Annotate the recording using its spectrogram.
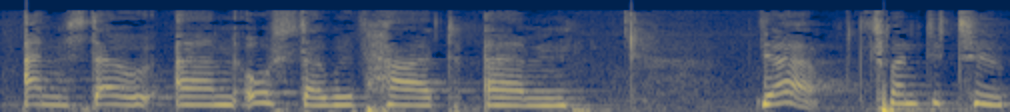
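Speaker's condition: Deafness; needs to see speaker's face

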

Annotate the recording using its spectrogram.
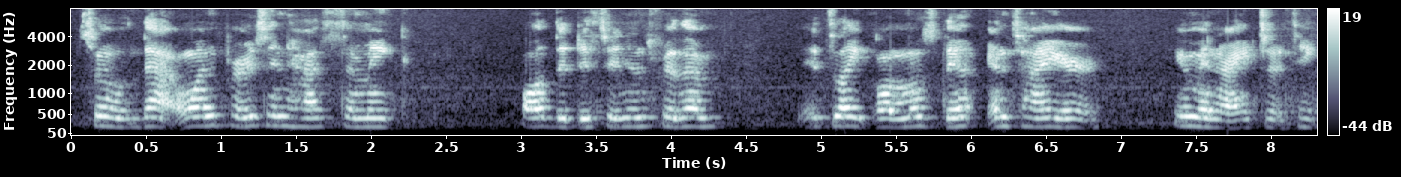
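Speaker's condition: Cerebral palsy

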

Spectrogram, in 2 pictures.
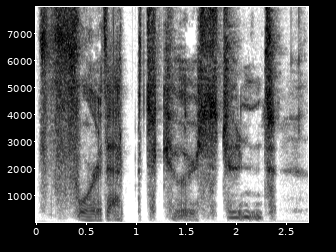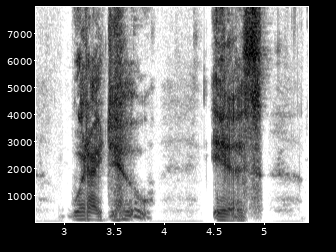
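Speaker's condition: Abductor spasmodic dysphonia; staccato syllables

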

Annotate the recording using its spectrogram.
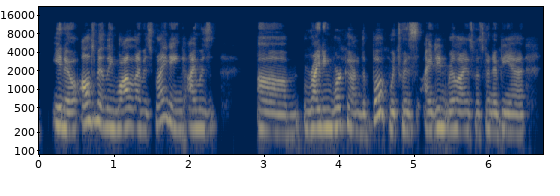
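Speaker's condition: Cleft palate; therapists

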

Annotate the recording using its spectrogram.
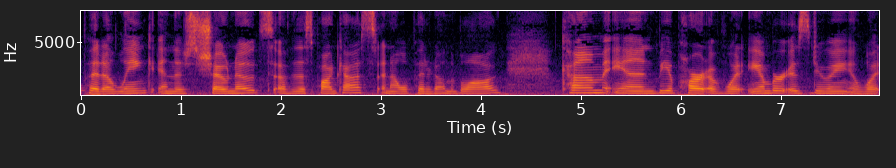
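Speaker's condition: No condition

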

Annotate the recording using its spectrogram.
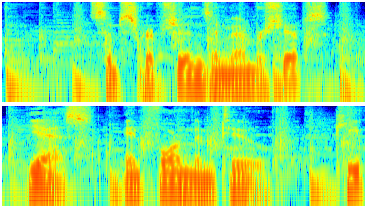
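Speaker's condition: No condition

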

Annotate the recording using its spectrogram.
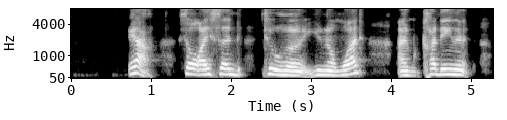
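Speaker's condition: Ataxic spastic cerebral palsy; affects walking

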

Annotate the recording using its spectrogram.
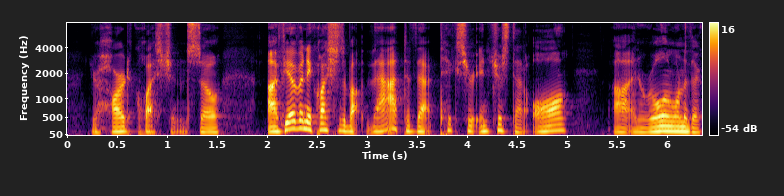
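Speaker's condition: No condition

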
